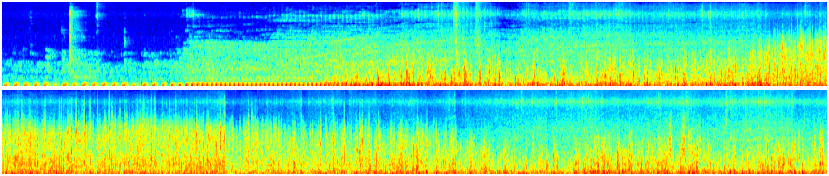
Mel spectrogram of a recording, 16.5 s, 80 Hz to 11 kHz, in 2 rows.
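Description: Suzuki Raider J 115 Fi motorcycle's single-cylinder four-stroke engine pulling away, its slow firing pulses giving way to a steady run as the bike picks up speed. Wind rush on the microphone builds from about four seconds in.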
